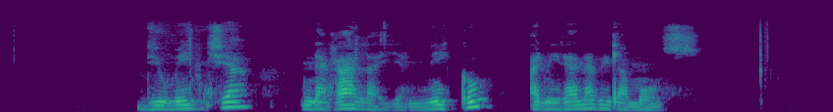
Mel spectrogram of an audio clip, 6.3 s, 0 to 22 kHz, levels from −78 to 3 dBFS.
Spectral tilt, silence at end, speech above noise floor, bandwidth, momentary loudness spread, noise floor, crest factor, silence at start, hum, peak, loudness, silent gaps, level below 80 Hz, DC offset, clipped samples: -5 dB/octave; 0.5 s; 44 dB; 11 kHz; 18 LU; -74 dBFS; 24 dB; 1.05 s; none; -10 dBFS; -31 LUFS; none; -76 dBFS; under 0.1%; under 0.1%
